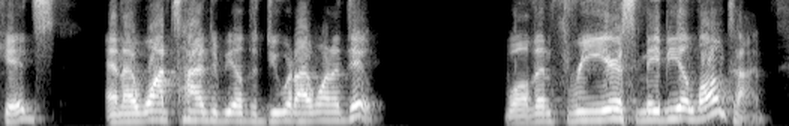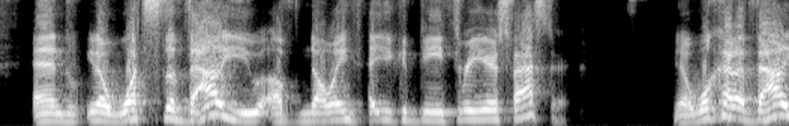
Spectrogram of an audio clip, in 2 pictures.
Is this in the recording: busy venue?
no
